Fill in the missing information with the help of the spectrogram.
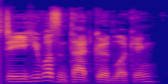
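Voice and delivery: normal talking voice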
